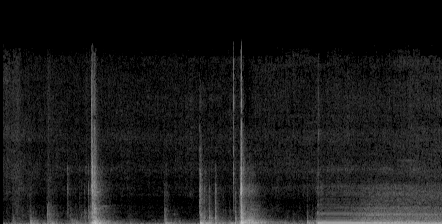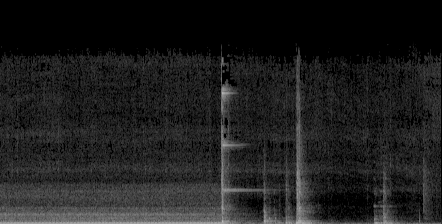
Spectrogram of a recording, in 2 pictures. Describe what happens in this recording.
I walked to the microwave, opened the door, put the food inside, closed the door, started the microwave, waited until the food was heated, and then took the food out.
